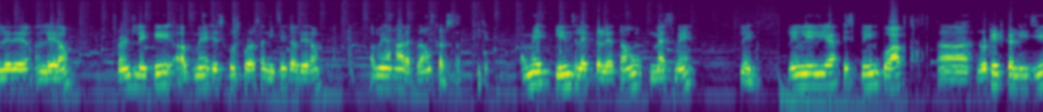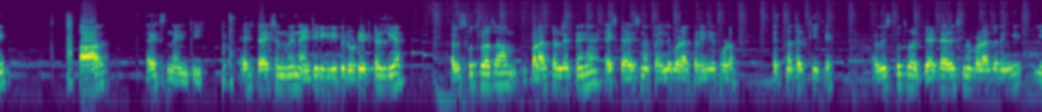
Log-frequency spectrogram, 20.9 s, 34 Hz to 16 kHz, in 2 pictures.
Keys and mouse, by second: 2.0 click, 3.8-5.3 right drag, 4.3 click, 5.5 shift+a, 11.2 r, 15.3 s, 19.0 s.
